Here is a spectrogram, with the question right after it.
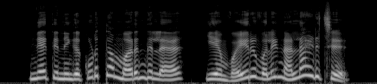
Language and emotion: Tamil, happy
